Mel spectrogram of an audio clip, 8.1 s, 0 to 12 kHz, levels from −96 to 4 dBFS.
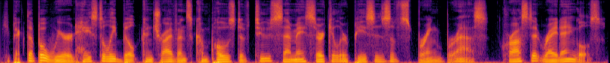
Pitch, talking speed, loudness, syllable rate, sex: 100 Hz, 145 wpm, -19 LUFS, 4.5 syllables/s, male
